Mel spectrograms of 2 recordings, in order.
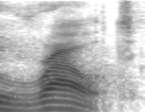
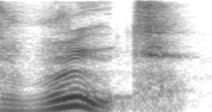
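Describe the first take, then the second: First: The word is said the American way. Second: The word is said the English way. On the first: This is how the other group says it. The speaker calls it wrong. "Why do you guys say route?" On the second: This is how the speaker's own group says it. The speaker calls it right. "It's route"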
